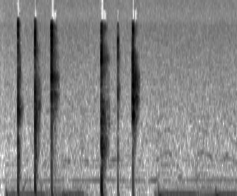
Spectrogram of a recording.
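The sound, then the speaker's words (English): Sharp, crisp claps, part of a music video's song, beat out two quick groups of three over a low, droning bass line, with no voices. “A, because I like the clap soundtrack it has in it. You can hear it.”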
